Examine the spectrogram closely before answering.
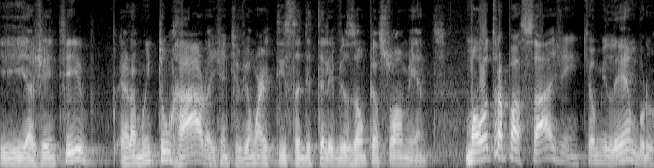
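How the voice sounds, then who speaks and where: A man's dark, mellow voice moves at a moderate pace with lively intonation. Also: fairly low pitch for a man. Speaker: interviewee in documentary. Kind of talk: interview testimony.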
